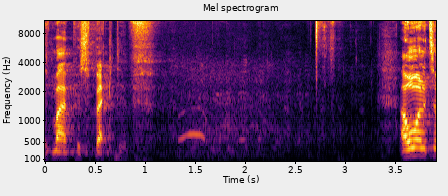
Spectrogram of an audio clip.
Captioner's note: laugh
